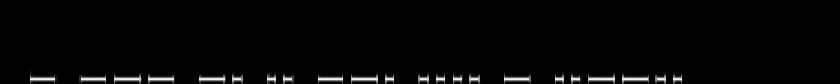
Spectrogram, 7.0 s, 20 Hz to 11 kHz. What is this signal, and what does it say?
Morse code, heard as a keyed tone, about 17 wpm, 700 Hz. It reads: TONIGHT?
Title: Sentences from Top 1000 Words - Review Part 2 - 17wpm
